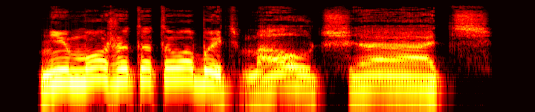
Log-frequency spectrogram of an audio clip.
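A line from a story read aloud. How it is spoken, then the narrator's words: Grumble. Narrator (Russian): проворчал Азад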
